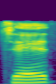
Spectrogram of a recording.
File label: "zet5", taiwanese syllables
